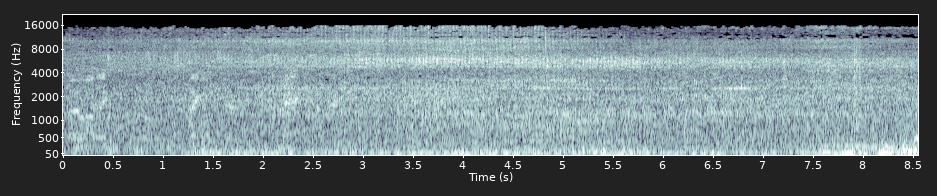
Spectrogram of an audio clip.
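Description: Road traffic with a car running close by: a steady low rumble with tyre and engine noise.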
